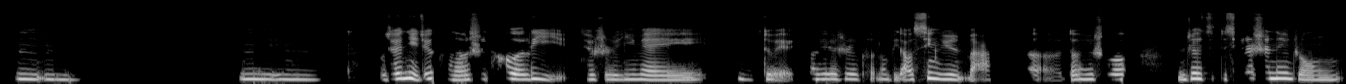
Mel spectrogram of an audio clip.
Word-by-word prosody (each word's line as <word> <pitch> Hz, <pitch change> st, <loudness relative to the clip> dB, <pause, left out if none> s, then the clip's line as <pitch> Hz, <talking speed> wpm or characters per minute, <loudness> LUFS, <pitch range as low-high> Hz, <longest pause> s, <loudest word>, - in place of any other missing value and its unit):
嗯 245 Hz, 0 st, +1 dB
嗯。 220 Hz, -2 st, -4 dB, 1.6 s
嗯 245 Hz, -1 st, +2 dB, 0.6 s
嗯， 215 Hz, -, -15 dB, 0.6 s
我 220 Hz, -, -10 dB
觉 230 Hz, +4 st, -5 dB
得 260 Hz, -, +8 dB
你 275 Hz, 0 st, +9 dB
也 -, -, +3 dB
就 245 Hz, +5 st, 0 dB
可 230 Hz, -5 st, -12 dB
能 210 Hz, +1 st, +1 dB
是 235 Hz, -, -9 dB
特 240 Hz, -1 st, +3 dB
例， 255 Hz, +4 st, 0 dB, 0.2 s
就 225 Hz, -, -3 dB
是 225 Hz, 0 st, -3 dB
因 230 Hz, +1 st, -1 dB
为 115 Hz, -, 0 dB, 0.3 s
嗯， 235 Hz, -5 st, -8 dB
对， 485 Hz, -, -3 dB
大 245 Hz, -, -11 dB
约 240 Hz, 0 st, +1 dB
是 240 Hz, +1 st, -1 dB
可 -, -, -11 dB
能 240 Hz, -1 st, -6 dB
是 -, -, -5 dB
比 -, -, -8 dB
较 -, -, 0 dB
幸 260 Hz, +2 st, +4 dB
运 235 Hz, +1 st, +3 dB
吧， -, -, -4 dB, 0.4 s
呃， -, -, -11 dB
等 235 Hz, 0 st, -1 dB
于 235 Hz, -, +1 dB
说 -, -, -7 dB, 0.7 s
你 -, -, -2 dB
这 265 Hz, +2 st, +6 dB
次 265 Hz, +2 st, -20 dB
其 235 Hz, -, -12 dB
实 285 Hz, +5 st, -9 dB
是 280 Hz, -1 st, -1 dB
那 270 Hz, 0 st, +7 dB
种 105 Hz, -, -2 dB
235 Hz, 195 characters per minute, -20 LUFS, 220-255 Hz, 1.6 s, 你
